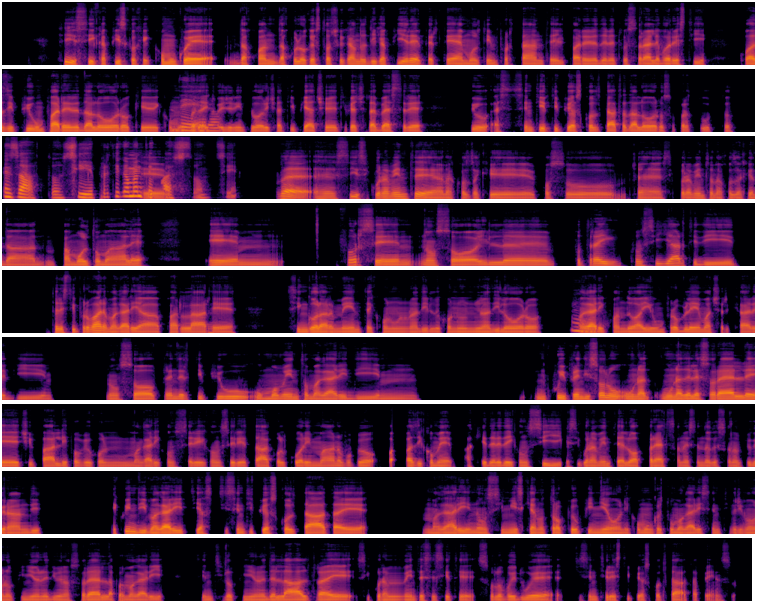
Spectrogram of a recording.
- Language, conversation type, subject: Italian, advice, Come ti senti quando ti ignorano durante le discussioni in famiglia?
- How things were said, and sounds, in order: "cioè" said as "ceh"; tsk; "potresti" said as "tresti"; "proprio" said as "popio"; "proprio" said as "propio"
